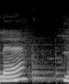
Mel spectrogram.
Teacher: जिसके उच्चारण में हवा जीभ के पार्श्व मतलब बगल से निकल कर जाए, तो इसे पार्श्विक कहते हैं।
